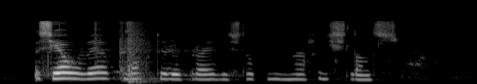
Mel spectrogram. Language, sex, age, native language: Icelandic, female, 18-19, Polish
